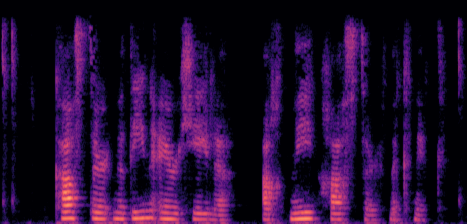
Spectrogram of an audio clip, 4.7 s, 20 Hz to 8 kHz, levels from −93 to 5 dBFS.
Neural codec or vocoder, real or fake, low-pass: none; real; 7.2 kHz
